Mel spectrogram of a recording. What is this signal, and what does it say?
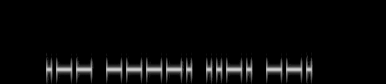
Morse code, heard as a keyed tone, about 24 wpm, 700 Hz. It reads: W9FG
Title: Speed Racing - USA 1x2 Call Signs 20wpm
